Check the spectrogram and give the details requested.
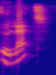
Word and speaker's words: Ouellette: I was just going to say that you had I can never pronounce his surname. You had Carl. Is it Ouellette? PCO basically. Ouellette, yeah.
